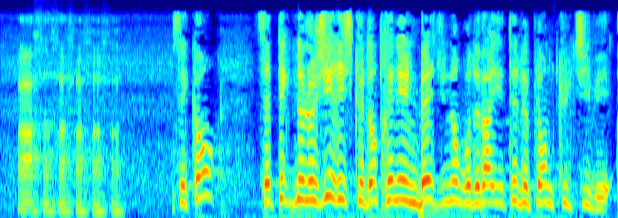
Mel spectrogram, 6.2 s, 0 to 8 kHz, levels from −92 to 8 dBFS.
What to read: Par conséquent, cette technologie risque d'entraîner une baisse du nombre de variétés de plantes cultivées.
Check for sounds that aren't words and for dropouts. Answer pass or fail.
fail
